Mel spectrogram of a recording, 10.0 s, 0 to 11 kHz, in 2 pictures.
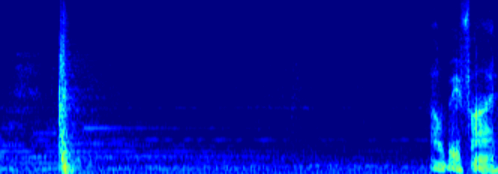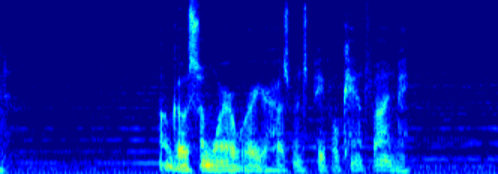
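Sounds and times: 
car driver door closing: 0:00.6 - 0:01.0
speech: 0:04.3 - 0:05.1, 0:06.6 - 0:09.1.

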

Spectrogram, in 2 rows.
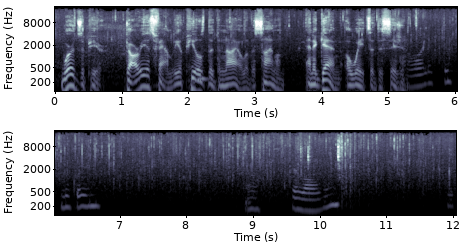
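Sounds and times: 
steady rain falling outside: 0:00.0 - 0:12.0
faint voices: 0:00.1 - 0:05.3
speech: 0:00.1 - 0:06.9, 0:08.9 - 0:10.5.

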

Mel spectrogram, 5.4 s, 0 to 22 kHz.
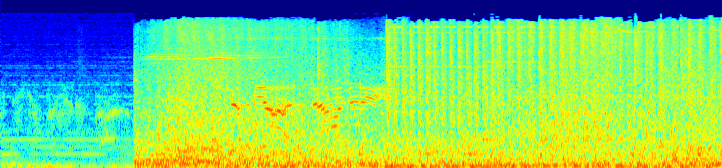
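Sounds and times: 
gunfire from a helicopter firing on a sniper: 0:01.1 - 0:05.4.

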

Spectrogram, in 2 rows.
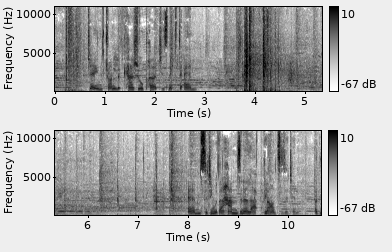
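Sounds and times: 
speech: 0:00.7 - 0:03.0, 0:08.0 - 0:10.6
fireworks exploding in the night sky at a Bastille Day display: 0:03.6 - 0:05.6.

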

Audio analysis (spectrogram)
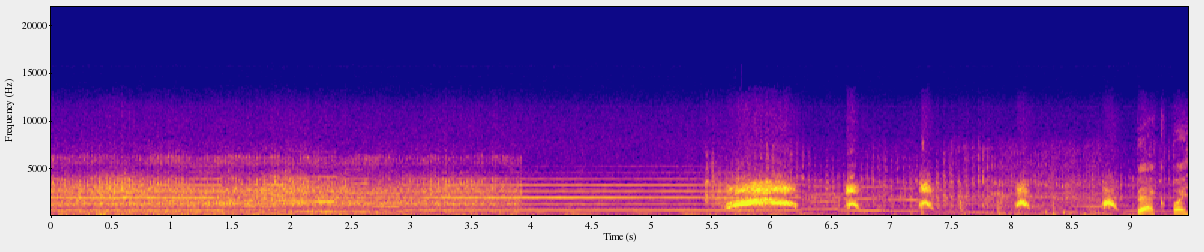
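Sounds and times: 
small boat motor puttering at idle: 0:00.0 - 0:09.4
short high-pitched calls: 0:05.5 - 0:09.0
speech: 0:09.1 - 0:09.4.

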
